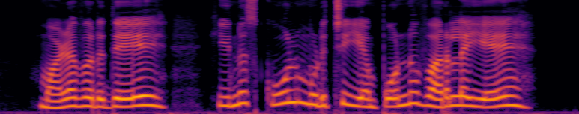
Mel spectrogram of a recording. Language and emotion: Tamil, fearful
